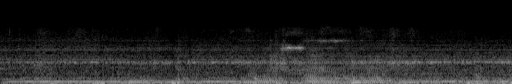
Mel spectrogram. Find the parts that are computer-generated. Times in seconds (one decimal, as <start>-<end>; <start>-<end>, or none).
1.3-1.9; 2.4-4.2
